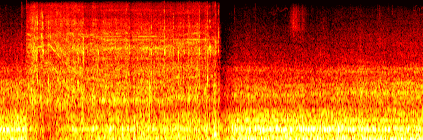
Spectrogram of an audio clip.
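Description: Steady machinery hum with a low, even tone throughout. From about half a second in until about three seconds, a cordless drill runs on top of it, driving a ceramic insulation bolt through the board into the fibre lining. The drill adds a hiss, then stops suddenly.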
